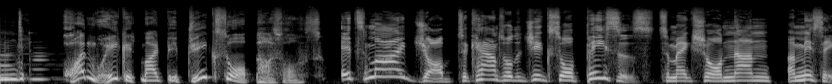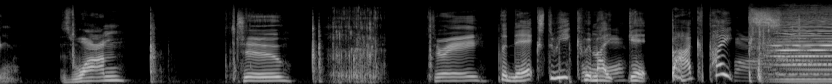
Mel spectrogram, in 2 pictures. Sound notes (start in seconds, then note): 11.5 slurping; 15.8 dissonant music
